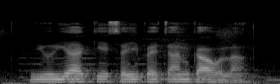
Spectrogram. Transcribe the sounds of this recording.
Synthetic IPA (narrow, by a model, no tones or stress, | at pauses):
juːɾijakesɐɦipɛɦt͡ʃaːnkaɦoːlaː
